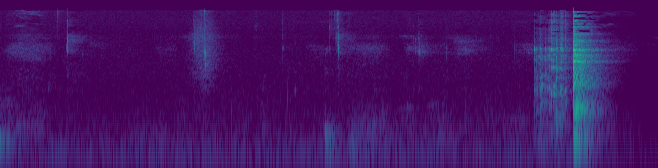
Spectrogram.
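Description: A few faint, scattered clicks, then near the end a metal spoon scraping and clinking against a ceramic bowl, the loudest sound here.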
